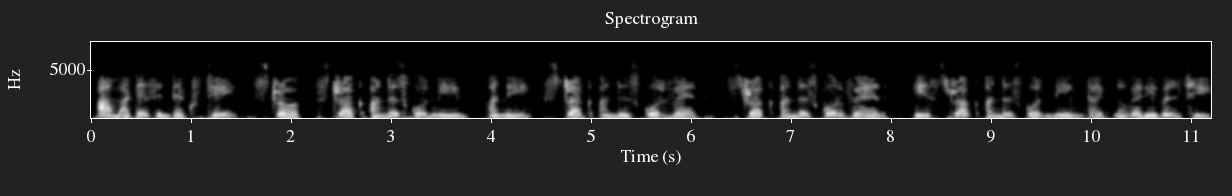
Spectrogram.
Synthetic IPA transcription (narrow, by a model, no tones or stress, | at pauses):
amaʈesɪ̃ɳʈekst͡ʃʰesʈɾək̚sʈɾəkəɳɖəɾskoɾnemənesʈɾəkəɳɖəɾskoɾʋeɾsʈɾəkəɳɖəɾskoɾʋeɾ | esʈɾəkəɳɖəɾskoɾnemʈaipnõʋeɾiəbəlt͡ʃʰe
